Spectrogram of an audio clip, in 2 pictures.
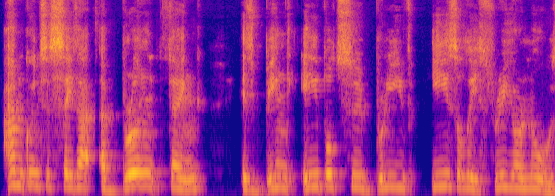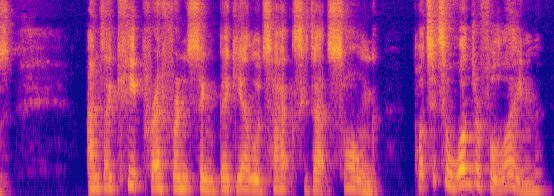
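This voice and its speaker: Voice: medium pitch, moderate pace, vocal fry, warm tone. A streamer with a stuffy cold, musing in casual rambling chat and reading out viewer comments. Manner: musing, easygoing, self-interrupting. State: congested with a cold. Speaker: streamer hosting a chat show.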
